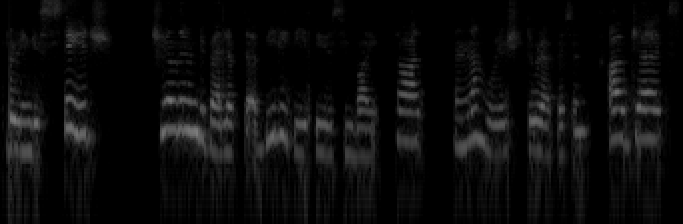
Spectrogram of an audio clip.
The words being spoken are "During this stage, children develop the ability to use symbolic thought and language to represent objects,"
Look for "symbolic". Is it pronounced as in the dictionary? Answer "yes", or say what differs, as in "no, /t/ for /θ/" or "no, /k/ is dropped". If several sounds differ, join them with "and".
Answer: no, /l/ is dropped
